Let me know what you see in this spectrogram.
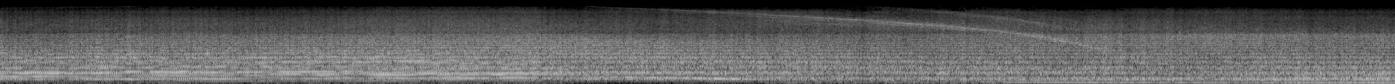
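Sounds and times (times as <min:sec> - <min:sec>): car engine on dyno: 0:00.0 - 0:13.9
high whine of rollers coasting: 0:04.9 - 0:13.9.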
